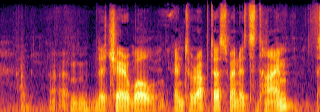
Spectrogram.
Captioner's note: speaking French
